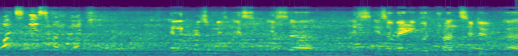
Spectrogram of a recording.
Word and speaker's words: Helichrysum: And that, pronounce it again. It's Helichrysum. Helichrysum.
